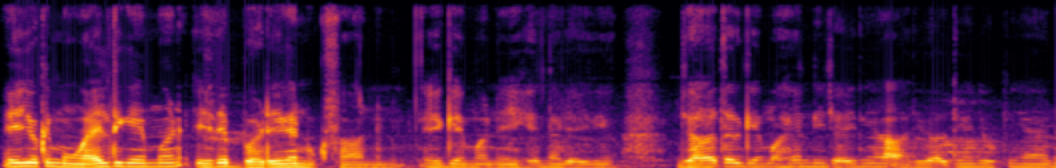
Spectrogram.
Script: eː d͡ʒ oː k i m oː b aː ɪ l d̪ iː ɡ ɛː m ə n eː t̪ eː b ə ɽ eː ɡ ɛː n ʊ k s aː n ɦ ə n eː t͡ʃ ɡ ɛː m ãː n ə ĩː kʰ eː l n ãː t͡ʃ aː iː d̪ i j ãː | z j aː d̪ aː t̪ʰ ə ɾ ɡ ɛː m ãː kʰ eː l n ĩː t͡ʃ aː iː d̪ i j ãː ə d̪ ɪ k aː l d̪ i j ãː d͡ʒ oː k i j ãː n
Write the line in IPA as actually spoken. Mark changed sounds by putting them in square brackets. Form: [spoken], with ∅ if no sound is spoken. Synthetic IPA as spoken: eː d͡ʒ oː k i m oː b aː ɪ l d̪ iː ɡ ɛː m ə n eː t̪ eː b ə ɽ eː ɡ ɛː n ʊ k s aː n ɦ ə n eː [∅] ɡ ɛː m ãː n ə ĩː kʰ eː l n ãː t͡ʃ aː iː d̪ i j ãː | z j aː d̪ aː [t̪] ə ɾ ɡ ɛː m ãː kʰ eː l n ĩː t͡ʃ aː iː d̪ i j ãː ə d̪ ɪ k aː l d̪ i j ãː d͡ʒ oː k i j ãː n

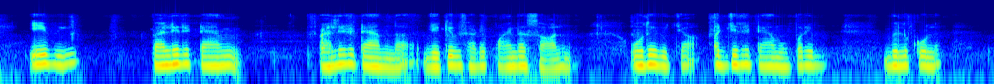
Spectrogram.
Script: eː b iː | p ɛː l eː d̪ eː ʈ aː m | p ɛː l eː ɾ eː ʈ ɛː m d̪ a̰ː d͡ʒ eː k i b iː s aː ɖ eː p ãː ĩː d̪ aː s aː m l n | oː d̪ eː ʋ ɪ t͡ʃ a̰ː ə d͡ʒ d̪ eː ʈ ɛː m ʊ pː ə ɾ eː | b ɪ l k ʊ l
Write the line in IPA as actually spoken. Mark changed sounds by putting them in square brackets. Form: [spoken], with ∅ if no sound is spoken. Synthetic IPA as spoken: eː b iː | p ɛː l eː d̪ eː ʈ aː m | p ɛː l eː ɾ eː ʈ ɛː m d̪ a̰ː d͡ʒ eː k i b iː s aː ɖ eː p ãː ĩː d̪ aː s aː [∅] l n | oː d̪ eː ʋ ɪ t͡ʃ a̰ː ə d͡ʒ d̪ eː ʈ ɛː m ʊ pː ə ɾ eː | b ɪ l k ʊ l

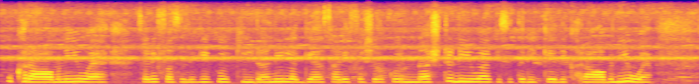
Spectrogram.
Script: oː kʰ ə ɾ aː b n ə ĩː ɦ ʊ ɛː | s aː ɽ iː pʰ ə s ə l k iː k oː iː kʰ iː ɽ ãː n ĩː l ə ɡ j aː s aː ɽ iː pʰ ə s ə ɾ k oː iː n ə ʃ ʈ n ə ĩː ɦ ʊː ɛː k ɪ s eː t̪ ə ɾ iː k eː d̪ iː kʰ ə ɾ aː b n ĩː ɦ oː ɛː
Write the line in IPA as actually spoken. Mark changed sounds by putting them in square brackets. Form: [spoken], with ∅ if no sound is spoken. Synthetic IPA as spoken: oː kʰ ə ɾ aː b n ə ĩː ɦ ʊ ɛː | s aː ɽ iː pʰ ə s ə l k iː k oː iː [k] iː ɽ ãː n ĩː l ə ɡ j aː s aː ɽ iː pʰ ə s ə [l] k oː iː n ə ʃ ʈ n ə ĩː ɦ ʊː ɛː k ɪ s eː t̪ ə ɾ iː k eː d̪ iː kʰ ə ɾ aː b n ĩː ɦ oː ɛː

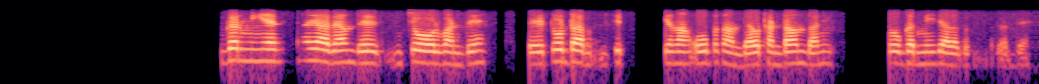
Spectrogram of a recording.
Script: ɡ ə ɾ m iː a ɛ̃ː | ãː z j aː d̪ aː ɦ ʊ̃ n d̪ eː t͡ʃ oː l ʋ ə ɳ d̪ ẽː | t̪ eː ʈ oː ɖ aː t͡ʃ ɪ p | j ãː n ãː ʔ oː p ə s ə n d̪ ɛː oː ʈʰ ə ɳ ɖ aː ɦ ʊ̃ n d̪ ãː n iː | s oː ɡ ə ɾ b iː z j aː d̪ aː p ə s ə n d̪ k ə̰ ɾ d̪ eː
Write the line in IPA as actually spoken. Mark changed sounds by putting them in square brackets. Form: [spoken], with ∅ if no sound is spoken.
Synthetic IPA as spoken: ɡ ə ɾ m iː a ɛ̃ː | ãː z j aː d̪ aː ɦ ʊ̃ n d̪ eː t͡ʃ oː l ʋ ə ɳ d̪ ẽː | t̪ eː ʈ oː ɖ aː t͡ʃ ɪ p | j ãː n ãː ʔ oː p ə s ə n d̪ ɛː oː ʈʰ ə ɳ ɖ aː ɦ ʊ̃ n d̪ [aː] n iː | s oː ɡ ə ɾ [m] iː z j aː d̪ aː p ə s ə n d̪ k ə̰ ɾ d̪ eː

